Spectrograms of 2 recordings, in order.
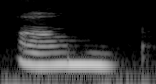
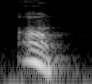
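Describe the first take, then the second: First: The syllable is said with the first tone. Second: The syllable is said with the fourth tone.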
